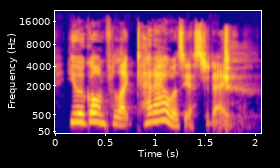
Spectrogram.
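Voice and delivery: put-on English accent. Retelling a line said to someone, redone in an english accent. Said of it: "Do do you have a good English okay. accent".

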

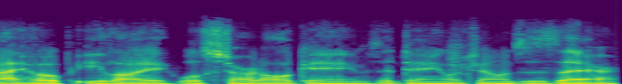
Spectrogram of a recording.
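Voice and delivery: flat, level monotone with no rise. Defending a team owner's remark, imitating how he said it, John Mara monotone impression. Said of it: "the way he said it in such a monotone voice".

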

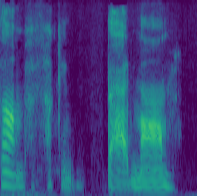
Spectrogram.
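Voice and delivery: hushed, soft mutter under the breath. Retelling what they call themselves daily: imitating muttering under breath. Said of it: "under my breath".

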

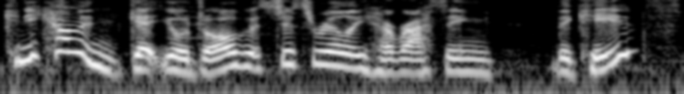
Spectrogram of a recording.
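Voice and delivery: plain

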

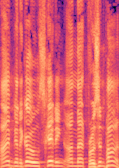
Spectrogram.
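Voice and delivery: put-on high old-fashioned talking voice.

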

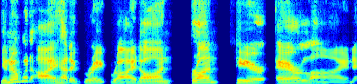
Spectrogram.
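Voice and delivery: chatty, casual, relaxed talkative delivery. Demonstrating how he talks in public like a subliminal message, quite loud. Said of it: "if I just go quite loudly".

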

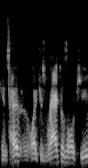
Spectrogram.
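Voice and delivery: ordinary talk, nothing marked

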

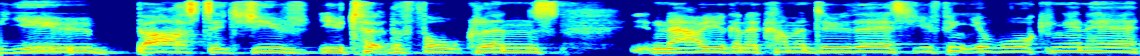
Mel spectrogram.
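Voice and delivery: shrill, very high, furious, raging scream. Retelling what a man screamed at him, imitating a man screaming. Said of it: "he was screaming and going".

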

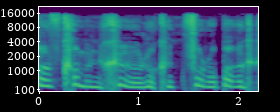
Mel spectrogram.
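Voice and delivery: put-on old Scottish woman voice. Speaker doing an impression for listeners, old Scottish widow voice. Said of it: "Sounds like an old Scottish widow".

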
